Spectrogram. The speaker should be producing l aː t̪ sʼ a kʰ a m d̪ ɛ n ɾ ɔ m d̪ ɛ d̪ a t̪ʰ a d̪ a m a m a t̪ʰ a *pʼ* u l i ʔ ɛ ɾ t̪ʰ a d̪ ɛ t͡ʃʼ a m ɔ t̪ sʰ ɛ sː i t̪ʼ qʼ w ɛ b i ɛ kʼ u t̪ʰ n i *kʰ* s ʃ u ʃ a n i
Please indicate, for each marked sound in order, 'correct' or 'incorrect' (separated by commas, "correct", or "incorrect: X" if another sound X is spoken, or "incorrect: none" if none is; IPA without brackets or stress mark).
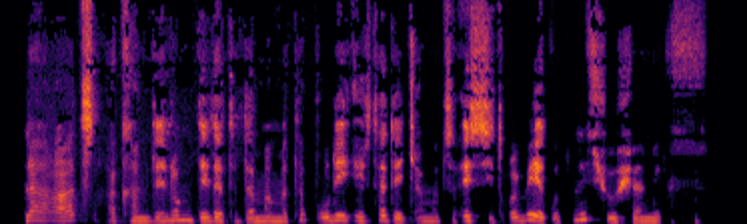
correct, incorrect: none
